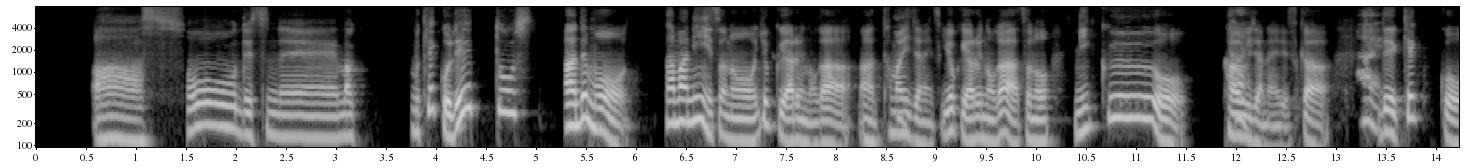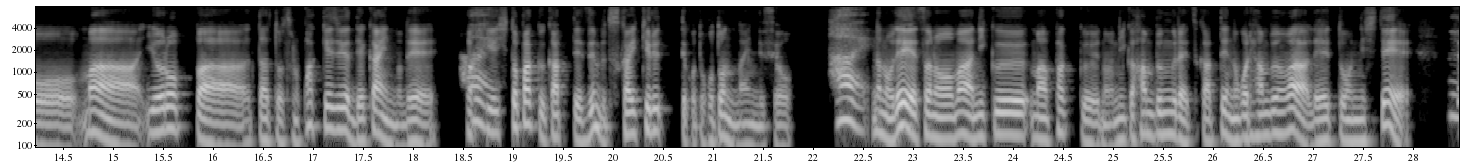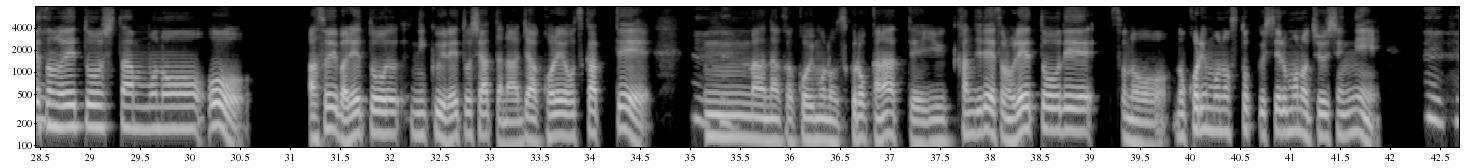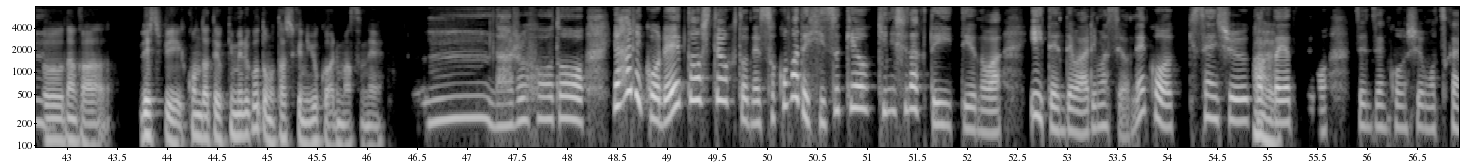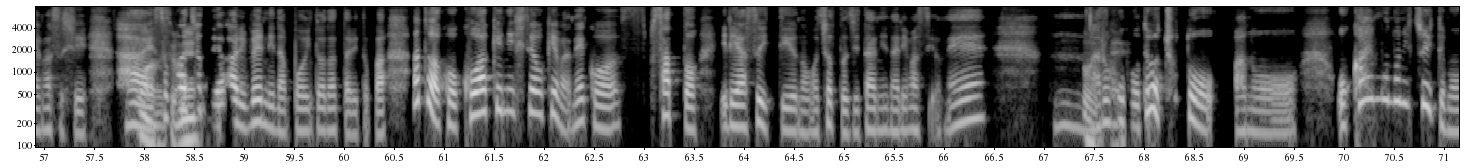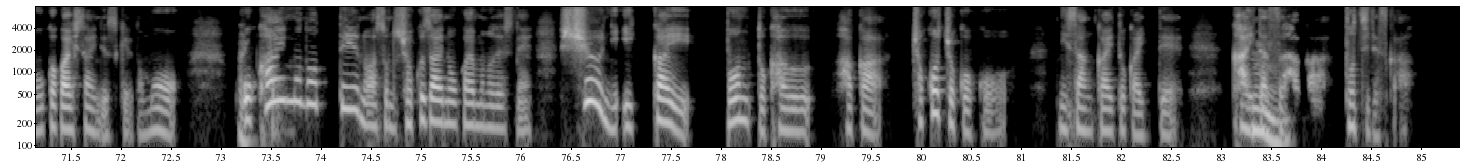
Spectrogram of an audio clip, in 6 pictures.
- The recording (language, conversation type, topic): Japanese, podcast, 普段、食事の献立はどのように決めていますか？
- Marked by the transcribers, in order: other noise; "パッケージ" said as "パッケー"; other background noise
